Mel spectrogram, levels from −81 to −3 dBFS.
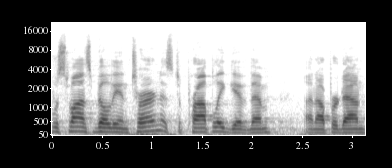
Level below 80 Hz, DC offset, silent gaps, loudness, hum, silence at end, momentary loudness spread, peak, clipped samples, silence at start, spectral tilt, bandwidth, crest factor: -48 dBFS; under 0.1%; none; -30 LUFS; none; 0 s; 8 LU; -14 dBFS; under 0.1%; 0 s; -5.5 dB/octave; 15 kHz; 16 dB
